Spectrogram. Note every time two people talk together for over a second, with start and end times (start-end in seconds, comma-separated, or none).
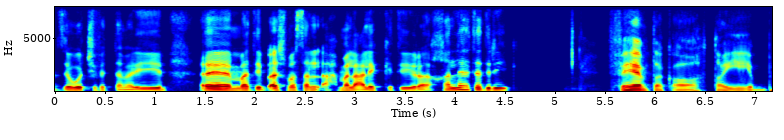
none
